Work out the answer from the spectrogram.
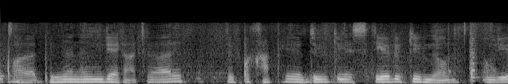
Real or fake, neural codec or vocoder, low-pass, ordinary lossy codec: fake; codec, 16 kHz, 0.5 kbps, X-Codec, HuBERT features, trained on general audio; 7.2 kHz; none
